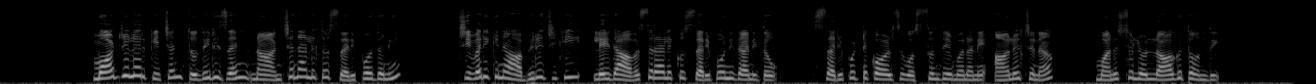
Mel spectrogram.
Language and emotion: Telugu, fearful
